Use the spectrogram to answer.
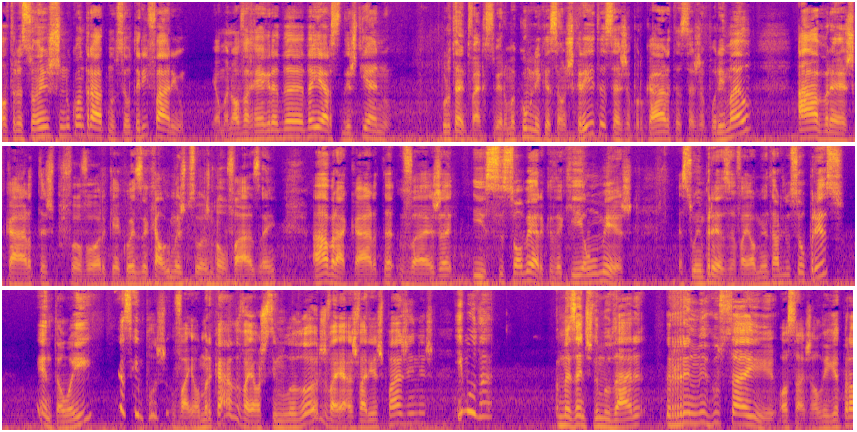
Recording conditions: inside a vehicle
